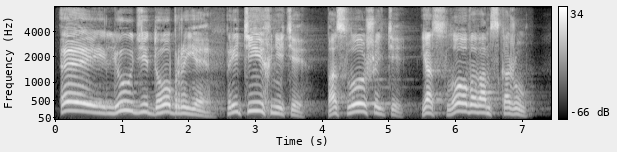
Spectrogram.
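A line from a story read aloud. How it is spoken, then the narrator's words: Loud shouting. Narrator (Russian): громким голосом кричит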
